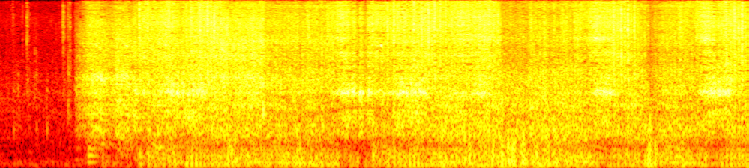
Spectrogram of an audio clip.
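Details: Toyota Kijang / Tamaraw FX with dirty frozen carburetor: engine catches after short silence but runs rough and uneven with a scratchy, unsteady beat; hard starting.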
